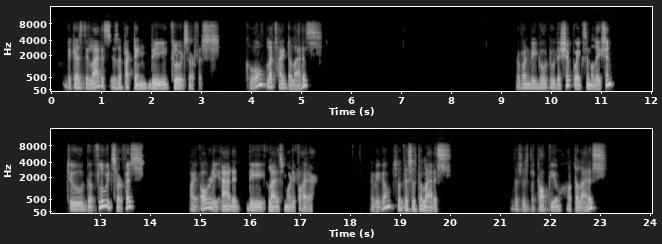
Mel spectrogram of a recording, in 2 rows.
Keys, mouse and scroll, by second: 0.2-1.9 scroll up 2, 1.9 click, 2.6 click, 3.5 click, 4.3 click, 8.3 click, 12.5 click, 15.0-15.6 scroll down 2, 16.3-17.8 scroll down 2, 17.8 click, 18.8 click, 20.0 KP_7, 20.6-21.1 scroll down 4, 21.9-22.3 shift+middle drag.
